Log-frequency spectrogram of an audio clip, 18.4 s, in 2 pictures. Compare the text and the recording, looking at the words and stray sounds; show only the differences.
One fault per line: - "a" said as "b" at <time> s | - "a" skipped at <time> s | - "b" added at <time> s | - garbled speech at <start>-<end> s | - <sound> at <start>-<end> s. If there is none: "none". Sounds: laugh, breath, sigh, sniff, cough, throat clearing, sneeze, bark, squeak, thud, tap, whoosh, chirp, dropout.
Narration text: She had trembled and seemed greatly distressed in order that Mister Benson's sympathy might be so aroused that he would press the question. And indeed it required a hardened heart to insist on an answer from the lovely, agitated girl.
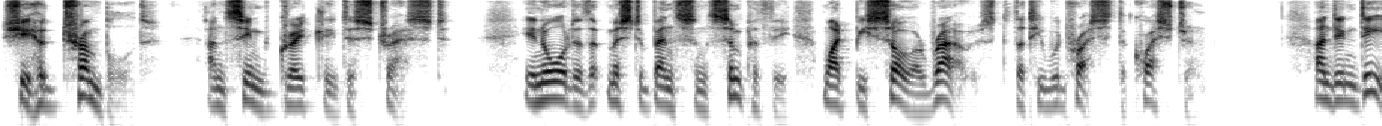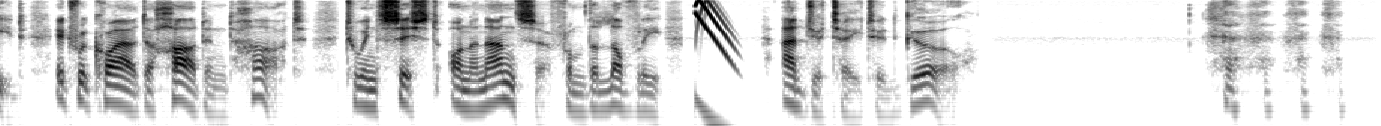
- chirp at 13.8-14.2 s
- laugh at 17.1-18.2 s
